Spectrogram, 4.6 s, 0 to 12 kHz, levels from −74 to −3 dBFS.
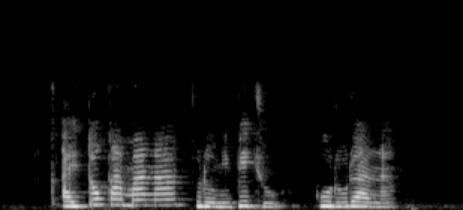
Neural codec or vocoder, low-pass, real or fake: none; 7.2 kHz; real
